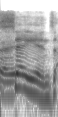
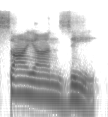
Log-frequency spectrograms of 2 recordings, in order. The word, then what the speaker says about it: Saiyans: don't know why is it so it is saiyans i thought it was scion zee no it's not oh anyone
